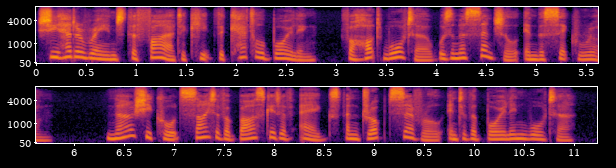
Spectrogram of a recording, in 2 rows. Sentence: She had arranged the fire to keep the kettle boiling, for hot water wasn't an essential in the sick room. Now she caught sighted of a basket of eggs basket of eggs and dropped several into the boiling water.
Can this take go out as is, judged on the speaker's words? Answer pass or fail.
fail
